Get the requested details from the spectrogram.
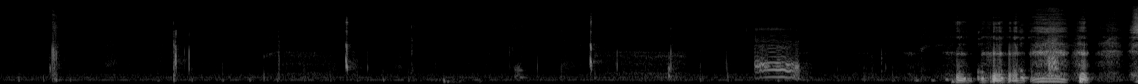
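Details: Bailey: sharp, brief hiccup jolts about once a second, then short whining vocal sounds in a quiet room; ordinary hiccups.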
